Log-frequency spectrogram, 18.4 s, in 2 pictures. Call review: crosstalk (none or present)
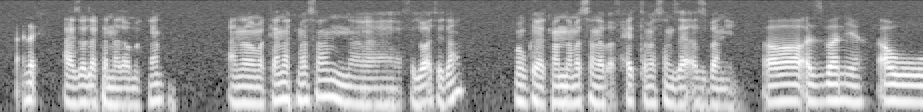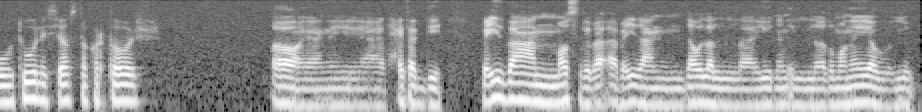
none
